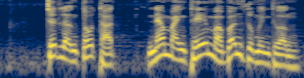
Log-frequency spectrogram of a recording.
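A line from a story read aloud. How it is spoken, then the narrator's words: Loud laughing. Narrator (Vietnamese): Anh cười lớn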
